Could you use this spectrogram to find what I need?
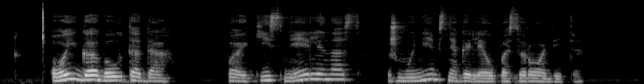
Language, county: Lithuanian, Alytus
